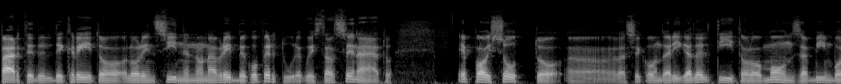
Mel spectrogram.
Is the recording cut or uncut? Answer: uncut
